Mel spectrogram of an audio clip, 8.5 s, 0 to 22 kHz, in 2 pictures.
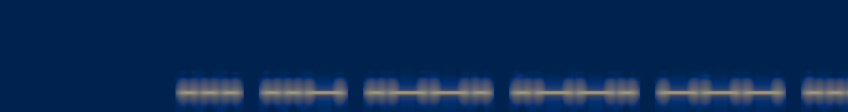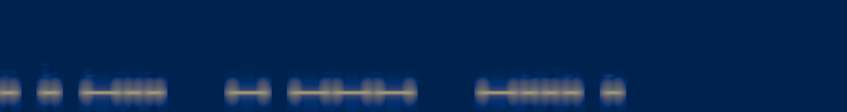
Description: Morse code, heard as a keyed tone, about 23 wpm, 700 Hz. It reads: SUPPOSED TO BE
